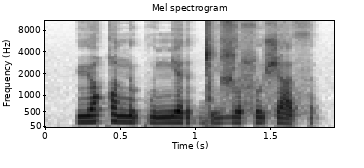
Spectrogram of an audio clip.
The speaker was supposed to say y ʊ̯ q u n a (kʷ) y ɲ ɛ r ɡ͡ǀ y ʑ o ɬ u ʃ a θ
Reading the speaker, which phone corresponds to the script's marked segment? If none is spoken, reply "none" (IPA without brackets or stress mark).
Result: kʷ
